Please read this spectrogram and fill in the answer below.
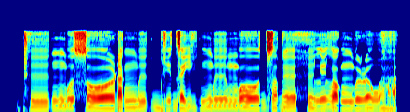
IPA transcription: ʈʰ ɨː ŋ͡m u s oː ɽ a ŋ͡m ɨː ɡ͡b i d ɛ j i̤ ŋ͡m ɨː m oː d͡z ɔ ɗ ɘː h ɨ l i l ɔ ŋ͡m u ɭ o w a̤

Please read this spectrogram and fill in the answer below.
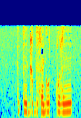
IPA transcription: k i k e d͡ʒ u ɡ e s æ j o tː o z e

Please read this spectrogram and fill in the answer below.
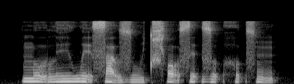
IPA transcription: n o̰˦˨ ʊ̯ l e˦ w ḛ˦˨ sʰ a̰˦˨ ʊ̯ z u˨ t͡ɕʰ ɔ̰˦˨ s ɪ˦ ʔ z ʊ˦ ʔ h ʊ˦ ʔ sʰ ũ˦˨

